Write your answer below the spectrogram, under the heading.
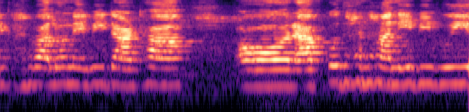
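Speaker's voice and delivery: ordinary talk, nothing marked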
